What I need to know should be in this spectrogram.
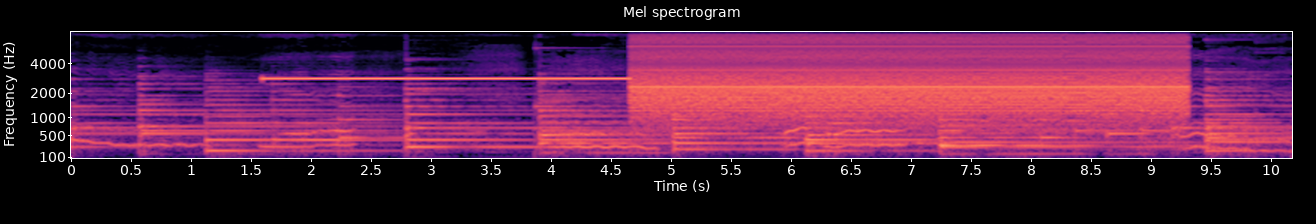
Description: Commodore tape loading (standard loader), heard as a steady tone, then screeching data.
